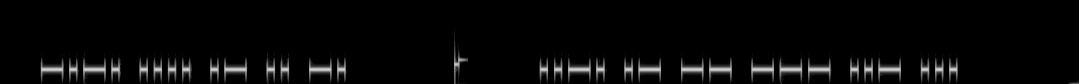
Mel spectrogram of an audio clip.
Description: Morse code, heard as a keyed tone, about 17 wpm, 700 Hz. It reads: CHAIN FAMOUS
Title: Sentences from Top 1500 Words - New Word Drill - 17wpm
